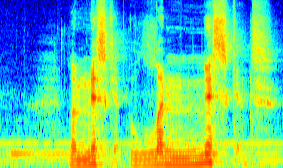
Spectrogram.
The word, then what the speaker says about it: lemniscate: Okay, I don't really Lemniscate. Lemniscate. Emphasis on the second syllable.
